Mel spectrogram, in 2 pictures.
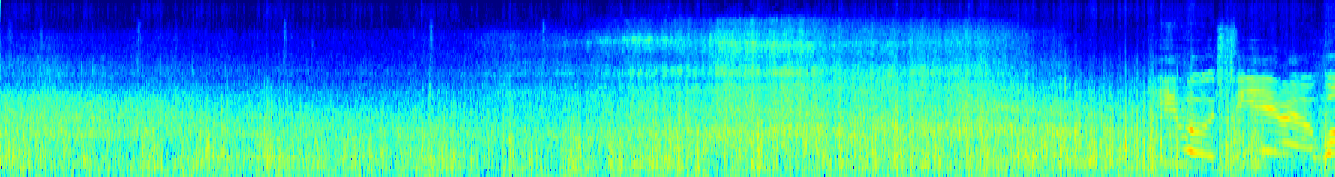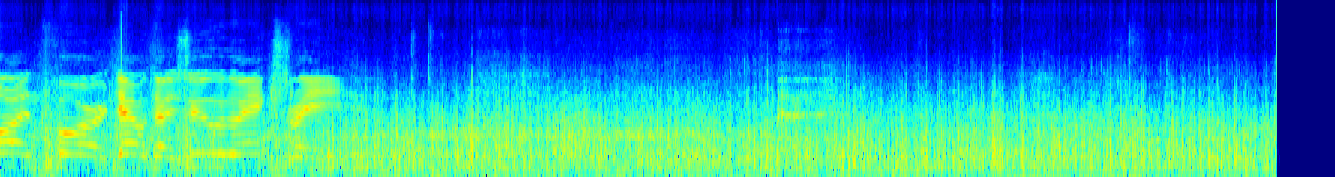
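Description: Wind rushes past a moving microphone.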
